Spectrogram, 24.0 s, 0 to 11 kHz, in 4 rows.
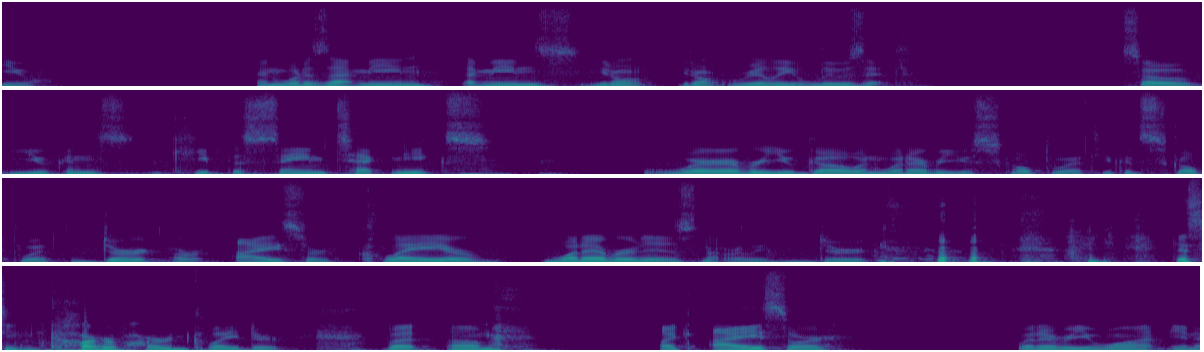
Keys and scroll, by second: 1.1 s, 7.9 d.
